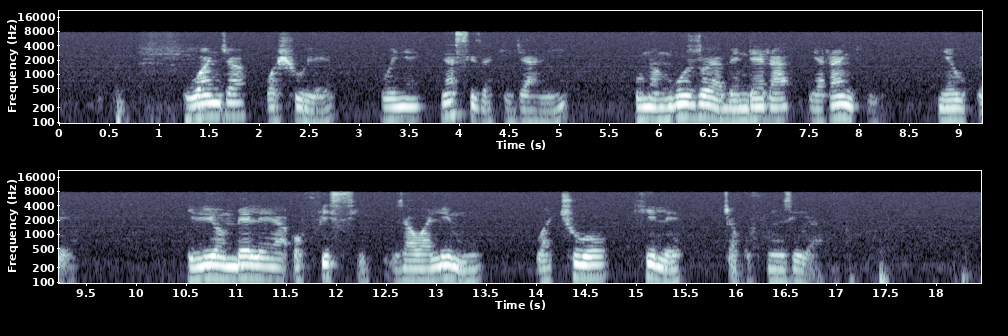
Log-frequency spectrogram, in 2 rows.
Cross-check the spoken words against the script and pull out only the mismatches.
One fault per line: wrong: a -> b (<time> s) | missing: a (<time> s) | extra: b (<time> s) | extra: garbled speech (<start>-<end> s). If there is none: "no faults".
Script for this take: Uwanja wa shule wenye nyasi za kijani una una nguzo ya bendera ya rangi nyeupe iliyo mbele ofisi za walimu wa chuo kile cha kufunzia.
missing: una (6.0 s)
extra: ya (11.3 s)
